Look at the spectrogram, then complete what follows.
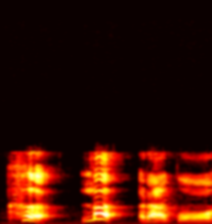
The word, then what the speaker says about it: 可乐: 네, 콜라라는 단어를 크러라고 해요. 네, 영어 단어 콜라를 한자, 네, 중국어 발음이랑 비슷하게 조합을 해서 만든 단어입니다.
